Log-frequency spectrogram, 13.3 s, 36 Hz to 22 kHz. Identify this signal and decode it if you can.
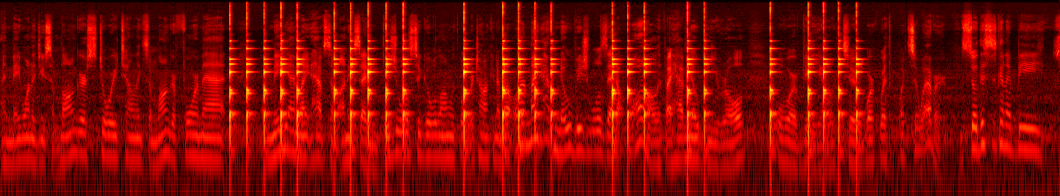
Tap code, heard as taps on a metal pipe, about 5 knocks a second, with speech in English. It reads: ZDMD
